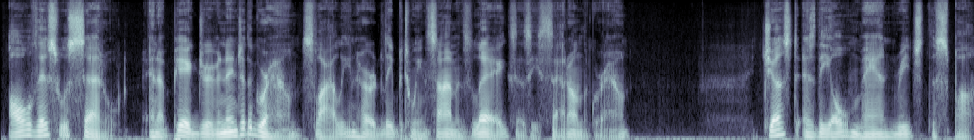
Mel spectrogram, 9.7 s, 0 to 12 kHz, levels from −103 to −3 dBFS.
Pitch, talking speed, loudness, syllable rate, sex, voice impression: 90 Hz, 190 wpm, -19 LUFS, 5.0 syllables/s, male, very masculine, very middle-aged, slightly tensed, slightly powerful, bright, soft, muffled, slightly halting, raspy, cool, very intellectual, refreshing, sincere, very calm, mature, very friendly, reassuring, very unique, elegant, very wild, sweet, lively, kind, slightly intense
